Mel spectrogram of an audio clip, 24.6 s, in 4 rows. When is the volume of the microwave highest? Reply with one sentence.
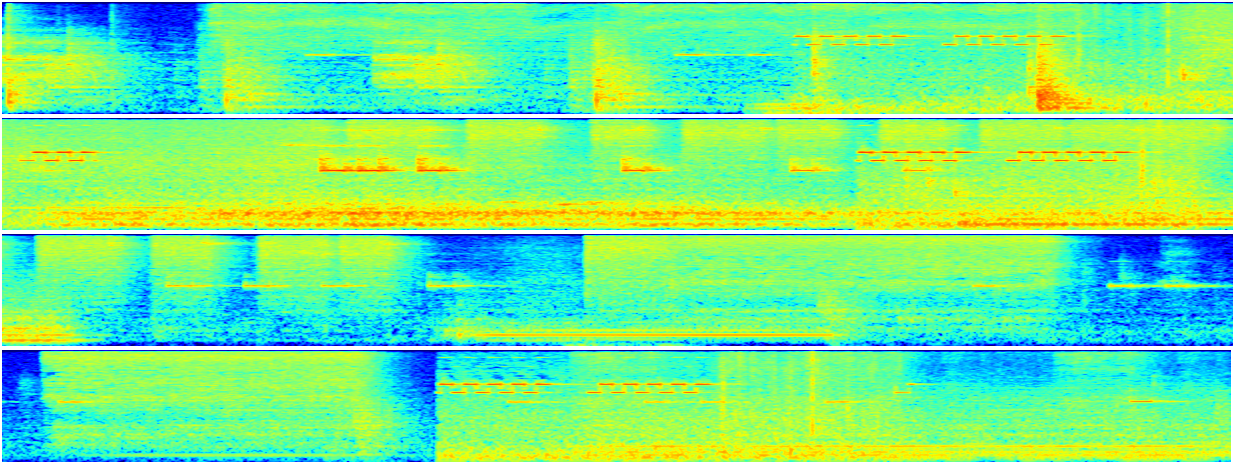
The volume of the microwave peaks at 8 seconds.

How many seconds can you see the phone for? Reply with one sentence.
You can hear the phone for 7 seconds altogether.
